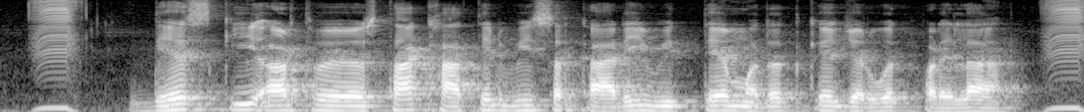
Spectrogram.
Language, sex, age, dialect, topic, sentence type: Bhojpuri, male, 18-24, Southern / Standard, banking, statement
